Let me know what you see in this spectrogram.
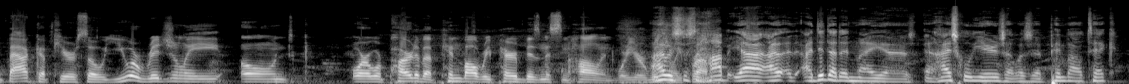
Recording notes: Shorty's Coney Island is way more than a dive bar, it's a true Seattle institution. Recorded live at Shorty's Coney Island.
